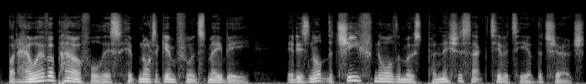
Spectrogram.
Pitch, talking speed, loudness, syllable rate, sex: 115 Hz, 215 wpm, -17 LUFS, 6.3 syllables/s, male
